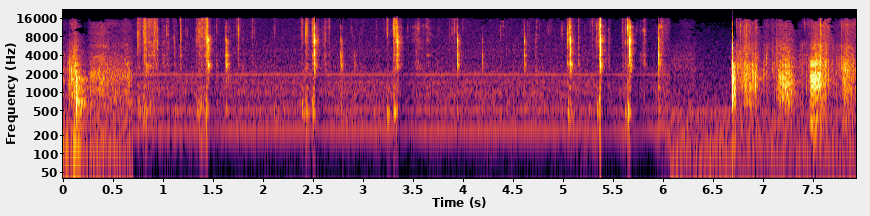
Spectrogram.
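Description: Chef's knife slicing an onion on a wooden cutting board: a string of separate sharp knocks as the blade cuts through and meets the board, then a quick run of rougher strokes near the end.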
